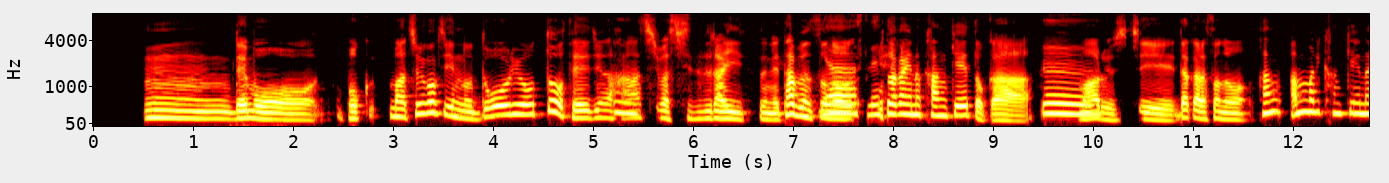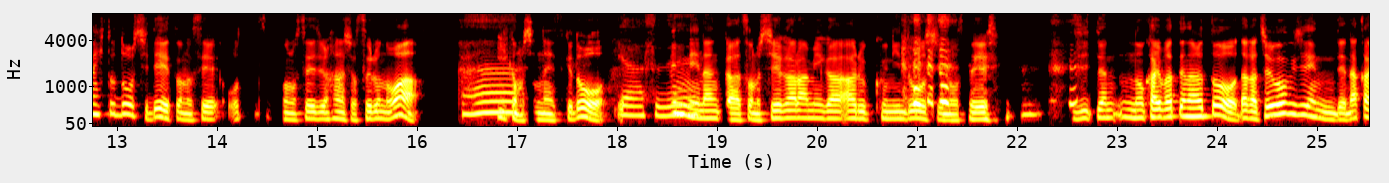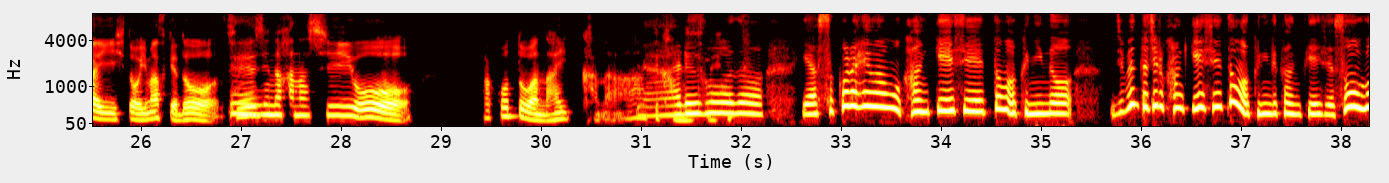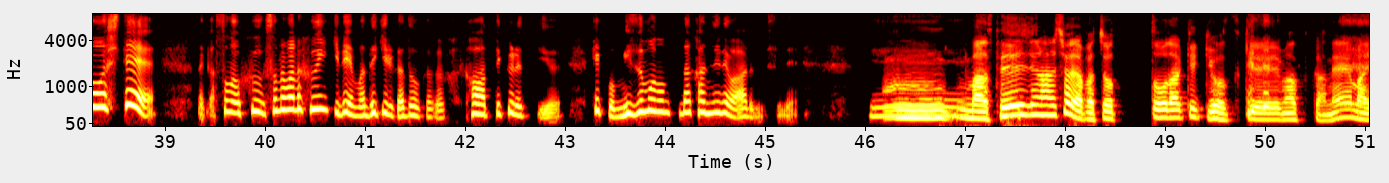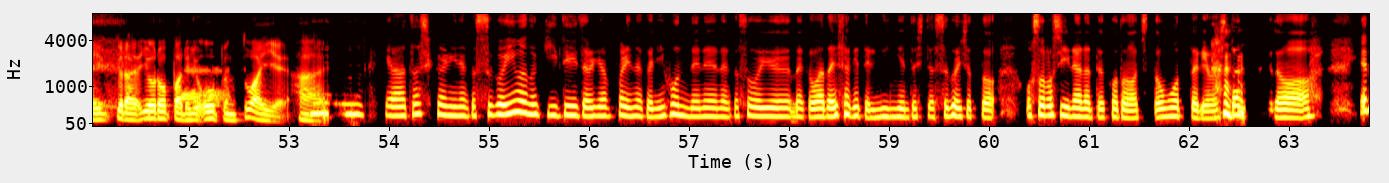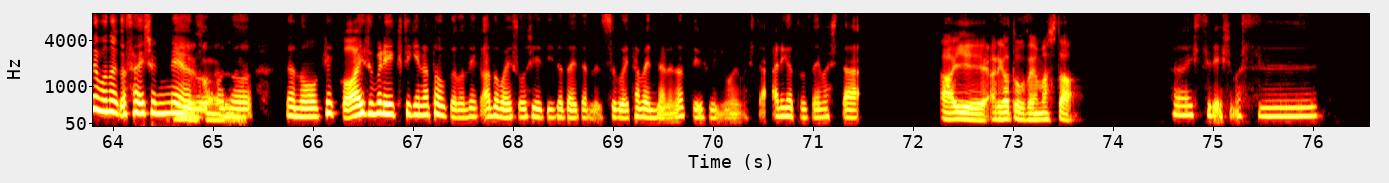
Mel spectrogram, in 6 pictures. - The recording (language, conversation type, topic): Japanese, podcast, 誰でも気軽に始められる交流のきっかけは何ですか？
- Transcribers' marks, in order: chuckle; chuckle; other noise; chuckle; other background noise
